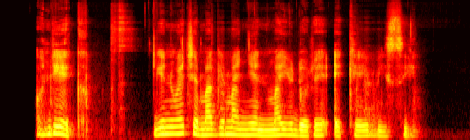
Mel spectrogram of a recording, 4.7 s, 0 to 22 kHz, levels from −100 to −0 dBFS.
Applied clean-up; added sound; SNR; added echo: neural mask model DeepFilterNet 3.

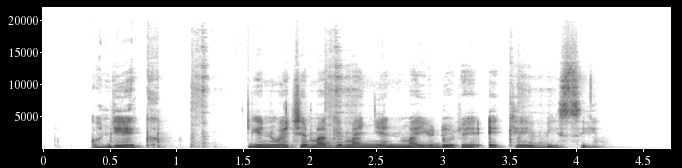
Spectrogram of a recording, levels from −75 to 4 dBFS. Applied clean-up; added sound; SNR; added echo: neural mask model RNNoise.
